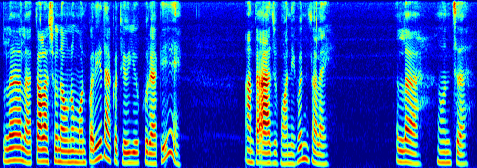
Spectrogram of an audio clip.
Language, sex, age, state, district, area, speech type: Nepali, female, 60+, West Bengal, Kalimpong, rural, spontaneous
